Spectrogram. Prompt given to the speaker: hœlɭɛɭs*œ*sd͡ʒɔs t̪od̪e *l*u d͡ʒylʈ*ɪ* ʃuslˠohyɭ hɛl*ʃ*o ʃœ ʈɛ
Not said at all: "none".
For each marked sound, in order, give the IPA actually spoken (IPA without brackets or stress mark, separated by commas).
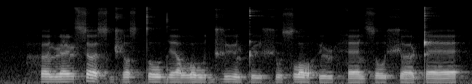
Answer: œ, lˠ, y, s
